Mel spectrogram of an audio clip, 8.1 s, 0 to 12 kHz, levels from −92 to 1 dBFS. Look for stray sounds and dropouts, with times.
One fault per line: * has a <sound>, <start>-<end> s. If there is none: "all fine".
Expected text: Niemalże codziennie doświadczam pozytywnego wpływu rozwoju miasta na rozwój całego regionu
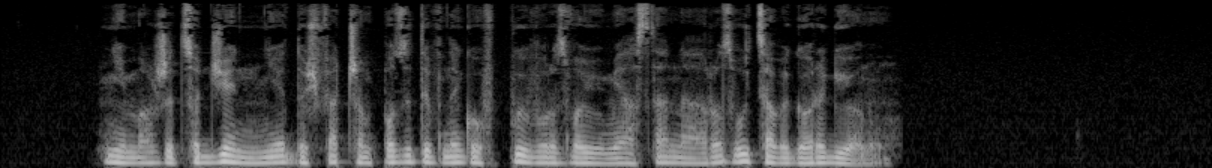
all fine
